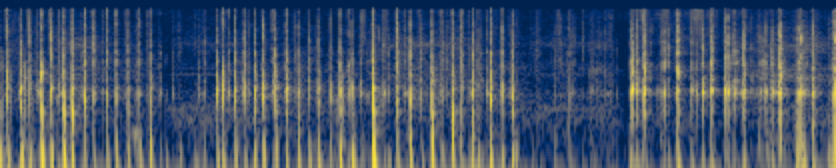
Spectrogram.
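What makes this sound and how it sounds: Fingertips quickly tap the lid and rim of a small, round, hollow plastic snus tin held close up in one hand. The result is rapid runs of short, dry, hollow clicks and thuds with almost no ring, broken by brief pauses.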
